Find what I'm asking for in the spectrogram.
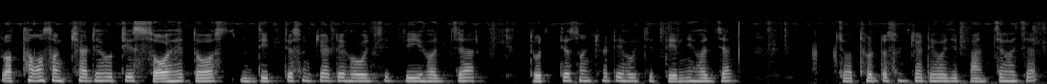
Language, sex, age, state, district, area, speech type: Odia, male, 18-30, Odisha, Rayagada, rural, spontaneous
